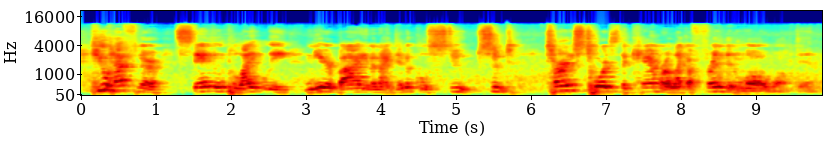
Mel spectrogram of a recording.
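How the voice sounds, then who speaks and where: A man with a high pitch speaks with lively intonation. There is audible room echo and light background noise. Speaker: poet. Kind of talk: spoken word poetry reading at open mic. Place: cafe. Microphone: camera far.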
